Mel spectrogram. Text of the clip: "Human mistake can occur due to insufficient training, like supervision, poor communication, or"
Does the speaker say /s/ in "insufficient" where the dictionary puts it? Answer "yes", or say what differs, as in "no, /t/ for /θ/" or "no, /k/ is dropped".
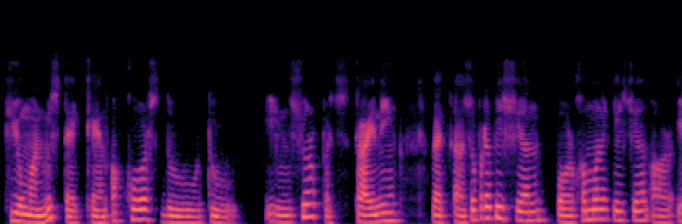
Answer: no, /ʃ/ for /s/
